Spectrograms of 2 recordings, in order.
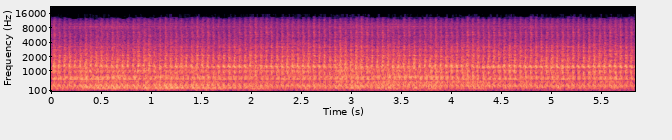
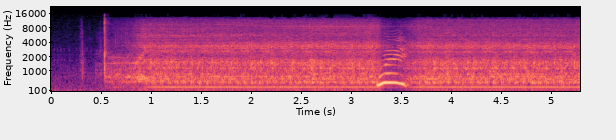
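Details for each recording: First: Small benchtop import drill press boring cast iron: a rapid, fairly even rattling chatter of about two to three beats a second over the spindle; tool chatter while boring, possibly from a worn lower bearing. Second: Small benchtop import drill press after replacing its plastic pulleys: motor spins up and settles to a steady, even hum with no knocking or rubbing; running smoothly after repair.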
